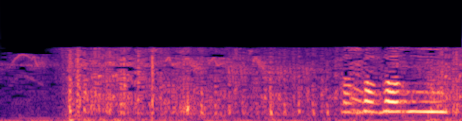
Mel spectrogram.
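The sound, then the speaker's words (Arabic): Flapping wings of a pigeon flying back to its nest, a quick flutter of beats under a narrating voice, with the sound growing fuller toward the end. “طارت الحمامة وعادت إلى عشها.”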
